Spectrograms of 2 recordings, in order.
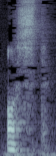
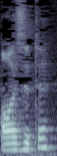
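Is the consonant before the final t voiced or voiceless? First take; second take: voiceless; voiced. First: The consonant before t is a voiceless s. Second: The consonant before t is a voiced z. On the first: The speaker calls it right. "So it'll unvoice before an unvoiced consonant" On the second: The speaker calls it wrong. "But it's not azt"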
